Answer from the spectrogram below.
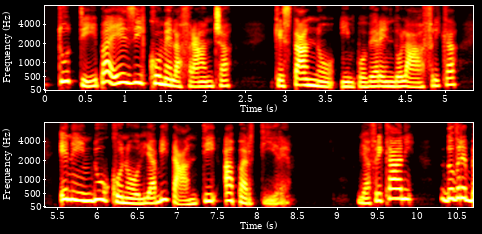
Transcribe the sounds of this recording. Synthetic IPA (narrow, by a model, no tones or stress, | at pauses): t̪ut̪ːiːpaeːzikomelafɾant͡ʃa | k̟est̪anːoimpoveɾɛnd̪olaːfɾika | enːeind̪uːkonoʎiabit̪a̰nt̪iapːart̪ḭːɾḛ | ʎiafɾikaːni | d̪ovɾɛbː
